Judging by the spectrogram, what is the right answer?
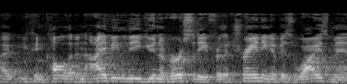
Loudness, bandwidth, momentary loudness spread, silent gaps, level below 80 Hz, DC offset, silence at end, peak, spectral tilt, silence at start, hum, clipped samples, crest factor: -19 LUFS; 11.5 kHz; 4 LU; none; -52 dBFS; under 0.1%; 0 s; -4 dBFS; -4.5 dB/octave; 0 s; none; under 0.1%; 16 dB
